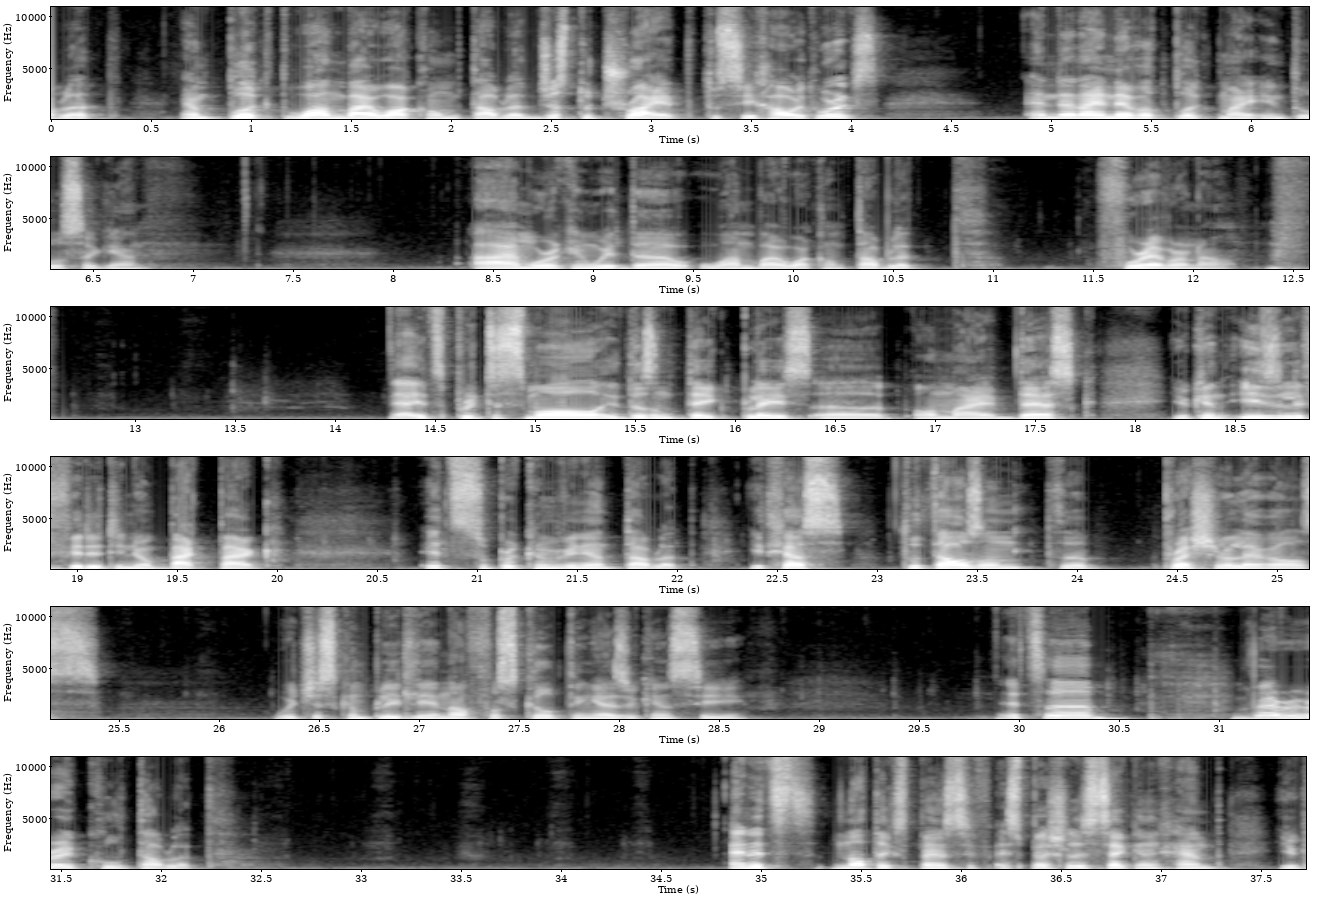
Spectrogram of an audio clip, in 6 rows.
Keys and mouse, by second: 8.9 x, 16.0-22.1 alt+shift+drag, 17.3 g, 20.3 1, 22.1-26.4 shift+right drag, 24.4 alt+q, 24.9 1, 29.3-33.3 ctrl+alt+right drag, 30.2 alt+q, 33.3-37.7 ctrl+drag.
